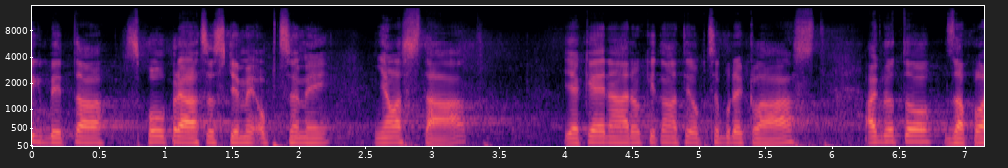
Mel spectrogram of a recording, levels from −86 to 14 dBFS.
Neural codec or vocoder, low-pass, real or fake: codec, 44.1 kHz, 7.8 kbps, Pupu-Codec; 14.4 kHz; fake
